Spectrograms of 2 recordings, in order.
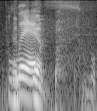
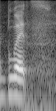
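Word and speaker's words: Blitzø: named uh now it's Blitz an imp uh whose name is Blitz o is silent the O is silent anyway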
